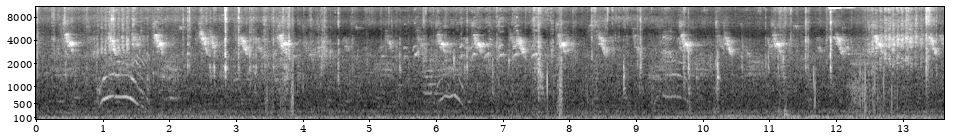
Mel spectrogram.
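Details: Rescued stray kittens, part of a mother cat's family just moved to a new home, give short arched meows, rising then falling, about four spaced several seconds apart, over constant bird chirping and a low background rumble.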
